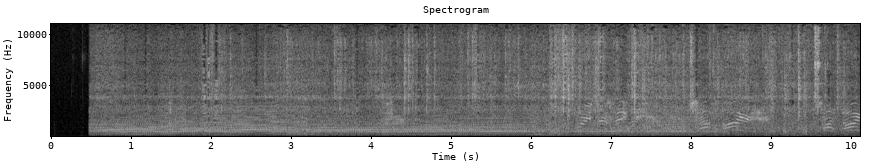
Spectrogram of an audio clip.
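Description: A car engine roars loudly as the vehicle speeds off, tires squealing and skidding in sharp bursts over the steady engine drone, intense throughout.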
